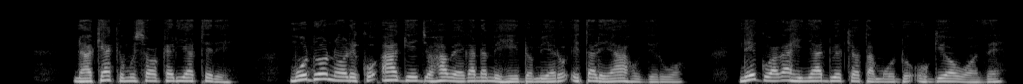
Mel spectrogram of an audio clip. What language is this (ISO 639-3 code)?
kik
